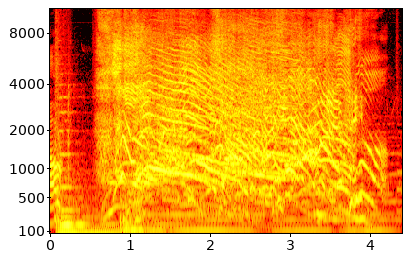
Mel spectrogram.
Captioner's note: all cheering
